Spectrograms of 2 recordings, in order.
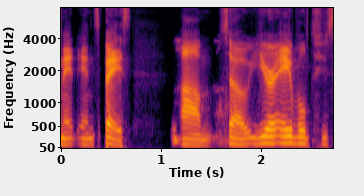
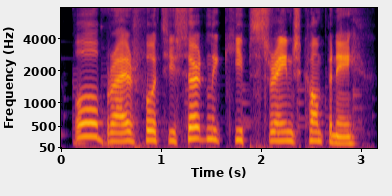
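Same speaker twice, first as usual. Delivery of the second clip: high put-on Scottish accent slipping into Irish; 7 semitones higher than usual. Voicing a shipwright character greeting the party: Scottish accent sliding into Irish. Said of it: "I'm trying to do Scottish for her".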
